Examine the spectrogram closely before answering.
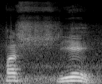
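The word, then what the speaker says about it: পশ্য: नहीं पश्य पश पर बलाघात लगाएंगे पटक के बोलेंगे। पश ये पश्य इस तरह बोलेंगे।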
